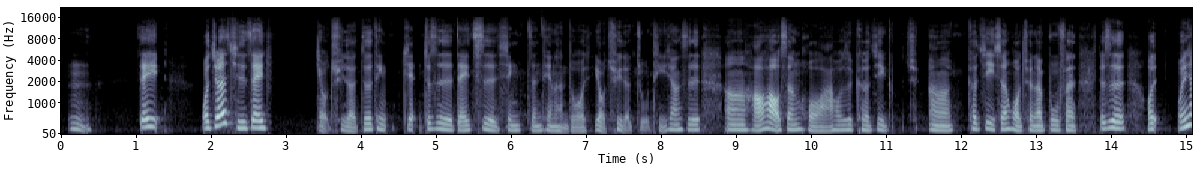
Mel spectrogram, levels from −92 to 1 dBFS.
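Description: From 2.75 to 3.44 s the speech breaks off into a fading buzz that drops to silence, then resumes with roughly 0.4 s of speech gone. This is likely a long network dropout. Unlike a brief packet loss, the concealment gives up and leaves real silence.

A jitter buffer speed-up follows twice, from 3.76 to 4.50 s at about 107% and from 4.90 to 6.82 s at about 109%. Short pitch-period pieces are cut to drain the excess delay, so the speech sounds hurried while its pitch stays unchanged, unlike a resampling error.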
